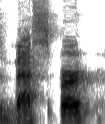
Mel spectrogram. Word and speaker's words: VSEPR: the shape of molecules and this model is vesper v-s-e-p-r that's the way it's spelled and it stands for valence shell electron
